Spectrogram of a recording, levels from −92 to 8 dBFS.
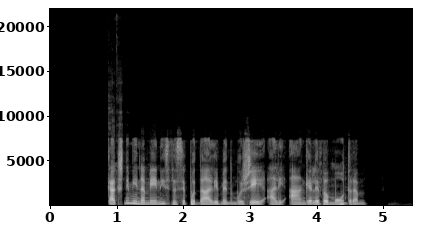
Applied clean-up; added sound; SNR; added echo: neural mask model DeepFilterNet 3.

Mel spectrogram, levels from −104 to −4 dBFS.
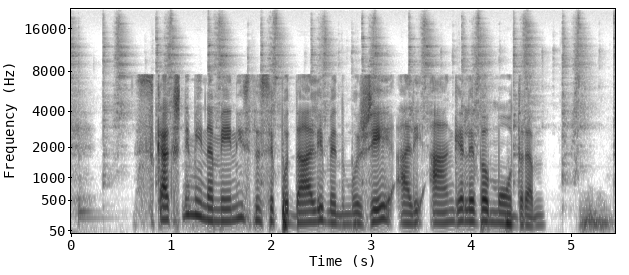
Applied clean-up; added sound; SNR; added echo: none; Cutlery, silverware; 20 dB; none.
